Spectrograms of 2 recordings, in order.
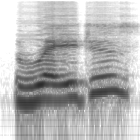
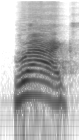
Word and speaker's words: rags: you say from what rages the pronunciation is not rage rags right very good from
